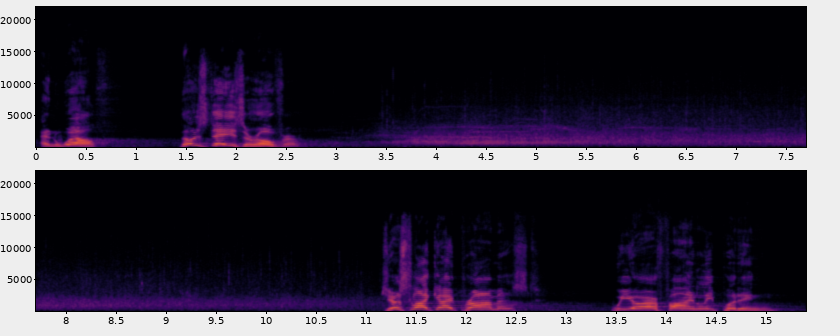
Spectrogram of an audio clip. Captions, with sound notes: and wealth--those days are over. (applause) Just like I promised, we are finally putting,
